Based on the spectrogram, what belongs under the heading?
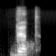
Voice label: "DAT", Indian

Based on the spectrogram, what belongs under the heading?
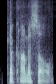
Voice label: "cacomistle", American

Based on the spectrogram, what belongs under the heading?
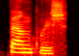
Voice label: "vanquish", Indian

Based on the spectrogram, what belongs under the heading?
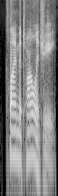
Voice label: "climatology", American

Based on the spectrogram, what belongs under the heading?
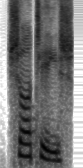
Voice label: "schottische", Indian

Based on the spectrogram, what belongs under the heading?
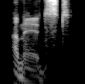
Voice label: "amidst", British

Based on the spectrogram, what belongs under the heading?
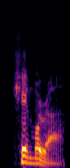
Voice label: "chimaera", American

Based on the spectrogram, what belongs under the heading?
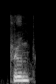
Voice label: "primp", Indian; Dictionary

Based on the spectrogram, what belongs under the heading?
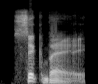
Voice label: "sickbay", British

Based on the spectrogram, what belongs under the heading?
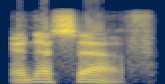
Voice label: "NSF", American

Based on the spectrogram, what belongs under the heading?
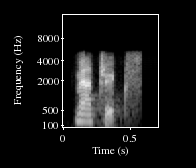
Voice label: "matrix", Indian

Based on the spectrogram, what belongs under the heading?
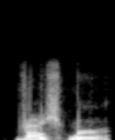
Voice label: "voussoir", American

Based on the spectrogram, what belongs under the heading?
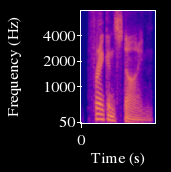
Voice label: "Frankenstein", American

